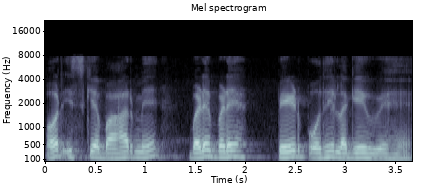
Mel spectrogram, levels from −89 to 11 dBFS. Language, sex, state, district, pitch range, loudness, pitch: Hindi, male, Jharkhand, Deoghar, 140-165 Hz, -16 LUFS, 155 Hz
